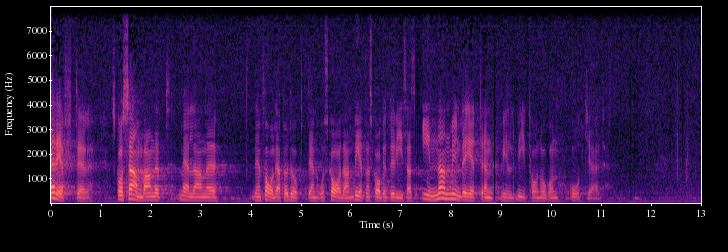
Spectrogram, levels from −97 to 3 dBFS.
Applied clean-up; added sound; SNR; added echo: none; none; none; none.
